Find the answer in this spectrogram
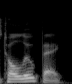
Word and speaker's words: Taulupe: recent years he has requested that his rugby squad name be recorded more accurately as tolupe but does not mind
